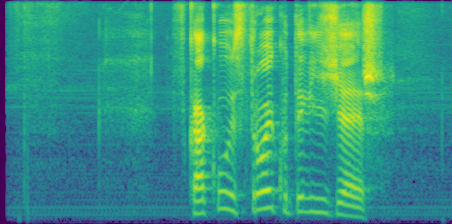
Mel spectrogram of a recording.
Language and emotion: Russian, neutral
